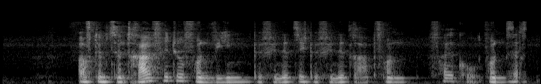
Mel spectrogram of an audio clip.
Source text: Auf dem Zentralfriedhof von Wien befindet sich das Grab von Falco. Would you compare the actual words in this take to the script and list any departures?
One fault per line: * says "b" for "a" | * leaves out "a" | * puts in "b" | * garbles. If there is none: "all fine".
* says "befindet" for "das"
* garbles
